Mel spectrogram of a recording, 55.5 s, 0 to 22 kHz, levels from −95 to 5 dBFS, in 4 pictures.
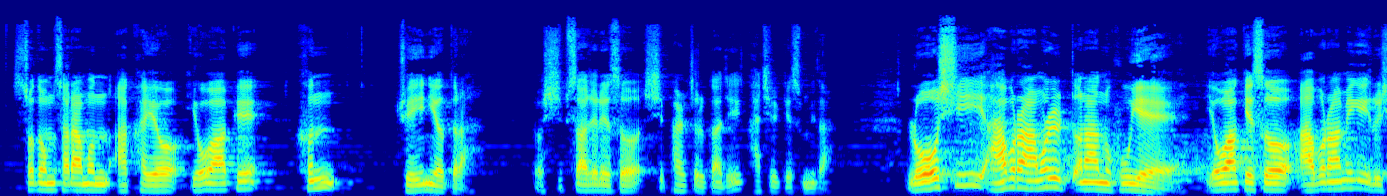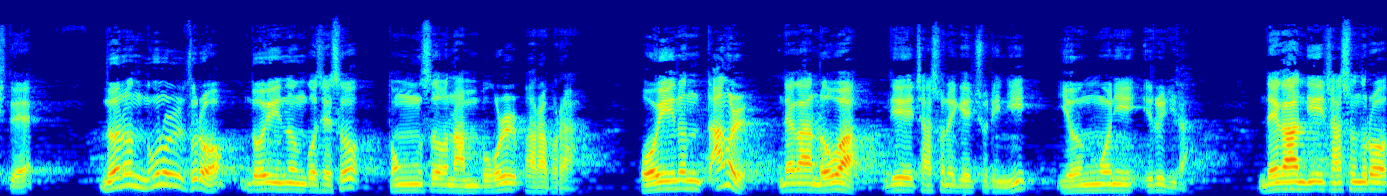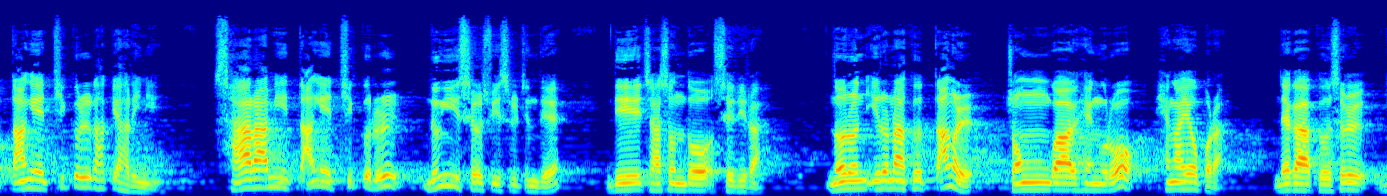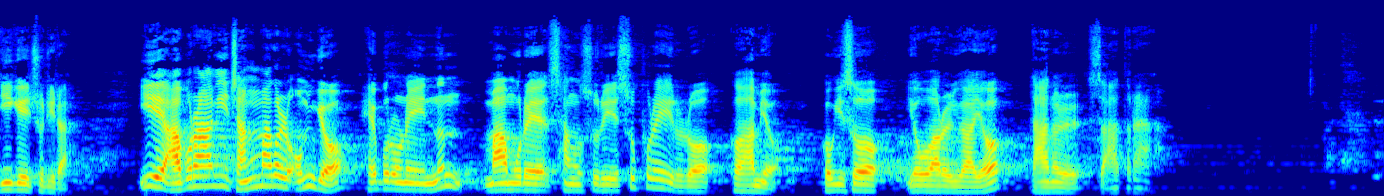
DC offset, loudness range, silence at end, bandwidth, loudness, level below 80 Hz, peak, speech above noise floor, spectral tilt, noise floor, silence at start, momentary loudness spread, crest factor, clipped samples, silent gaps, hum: under 0.1%; 9 LU; 2.35 s; 13.5 kHz; -27 LUFS; -84 dBFS; -4 dBFS; 57 dB; -4 dB/octave; -85 dBFS; 0.2 s; 16 LU; 26 dB; under 0.1%; none; none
